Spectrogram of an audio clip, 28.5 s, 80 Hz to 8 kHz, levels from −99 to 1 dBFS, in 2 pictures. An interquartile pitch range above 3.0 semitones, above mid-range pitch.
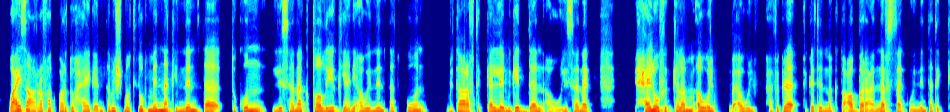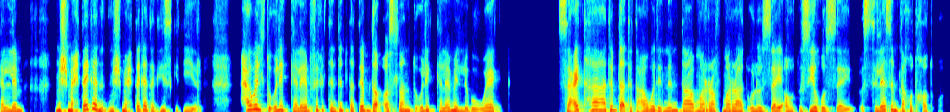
No: average, 2.7 semitones; high, 220 Hz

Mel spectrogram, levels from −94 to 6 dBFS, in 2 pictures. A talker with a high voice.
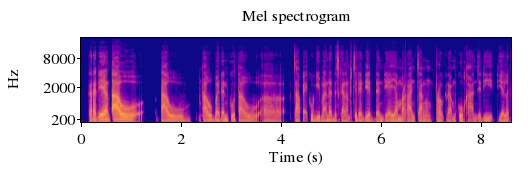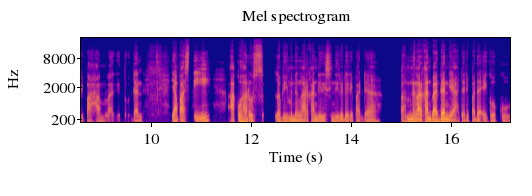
No: very low, 95 Hz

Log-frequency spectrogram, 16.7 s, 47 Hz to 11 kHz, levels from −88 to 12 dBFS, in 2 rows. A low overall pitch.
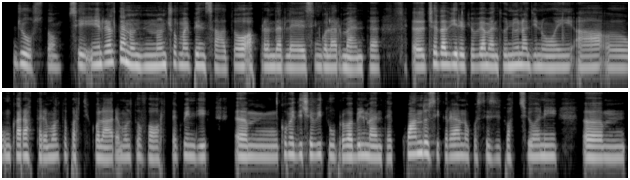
No: medium, 185 Hz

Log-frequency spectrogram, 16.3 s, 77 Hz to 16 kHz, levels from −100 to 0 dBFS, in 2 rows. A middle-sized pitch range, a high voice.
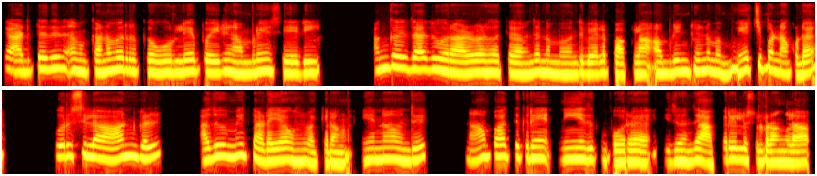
Yes: average, 3.4 semitones; high, 195 Hz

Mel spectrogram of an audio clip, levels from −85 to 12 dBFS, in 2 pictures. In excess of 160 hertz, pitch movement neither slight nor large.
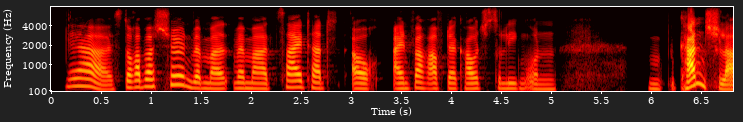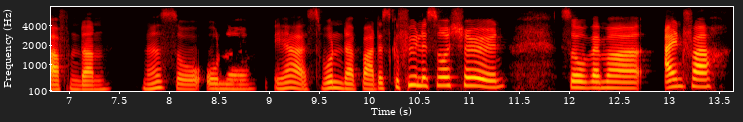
Yes: high, 190 Hz; average, 4.9 semitones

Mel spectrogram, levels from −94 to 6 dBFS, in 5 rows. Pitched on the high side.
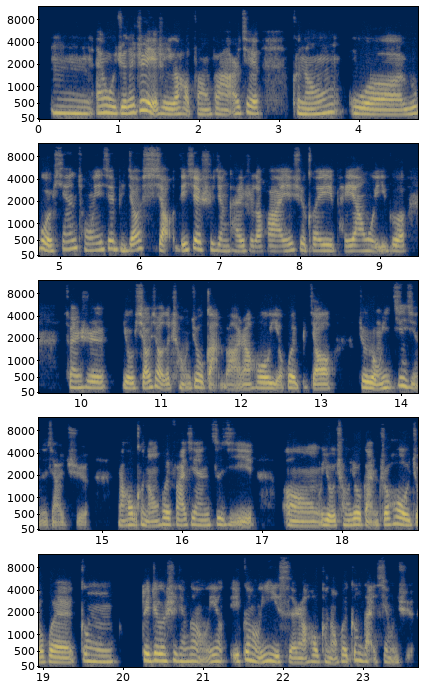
No: medium, 180 Hz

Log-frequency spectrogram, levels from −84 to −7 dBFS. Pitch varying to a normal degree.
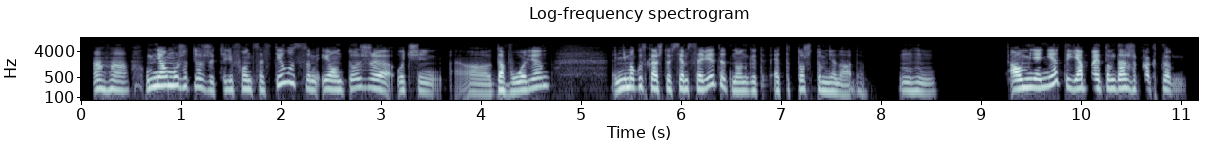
Yes: average, 4.1 semitones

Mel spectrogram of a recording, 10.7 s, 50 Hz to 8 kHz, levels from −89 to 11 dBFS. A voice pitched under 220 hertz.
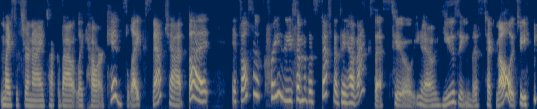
No: high, 235 Hz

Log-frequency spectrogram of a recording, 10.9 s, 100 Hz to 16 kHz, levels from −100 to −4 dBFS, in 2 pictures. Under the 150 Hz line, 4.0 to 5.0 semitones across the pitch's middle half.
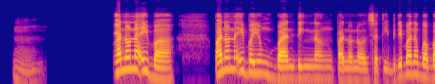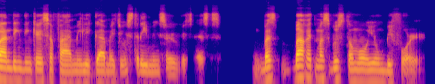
Yes: low, 135 Hz; average, 4.6 semitones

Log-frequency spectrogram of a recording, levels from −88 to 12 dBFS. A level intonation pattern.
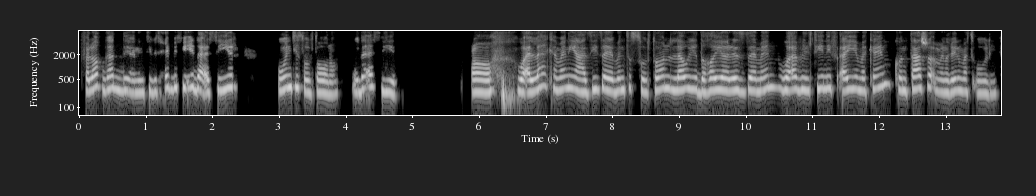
No: average, 3.1 semitones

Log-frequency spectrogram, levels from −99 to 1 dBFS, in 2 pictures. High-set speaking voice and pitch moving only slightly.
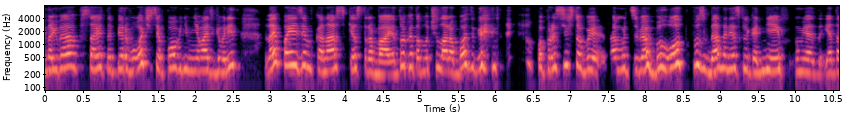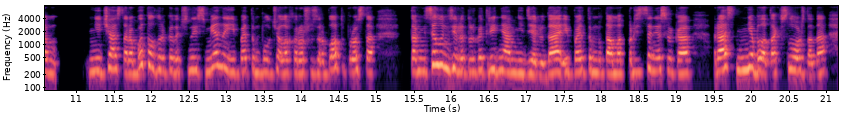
No: very high, 250 Hz; average, 3.7 semitones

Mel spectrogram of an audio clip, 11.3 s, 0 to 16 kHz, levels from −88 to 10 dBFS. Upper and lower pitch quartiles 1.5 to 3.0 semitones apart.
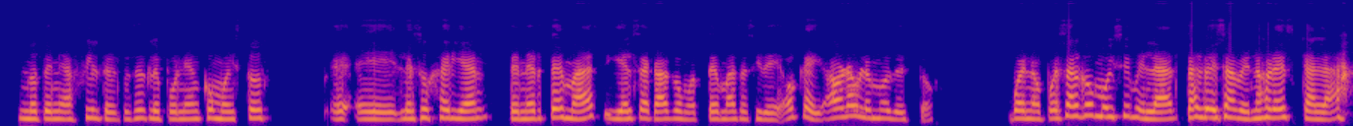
Yes: narrow, 2.6 semitones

